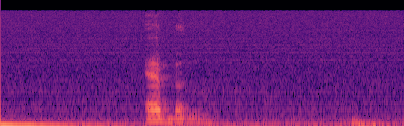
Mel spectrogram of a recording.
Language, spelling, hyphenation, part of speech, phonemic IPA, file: Dutch, ebben, eb‧ben, verb / noun / adjective, /ˈɛbə(n)/, Nl-ebben.ogg
- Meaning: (verb) to ebb, to recede (especially of tides); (noun) ebony (wood); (adjective) ebony (made of ebony wood)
